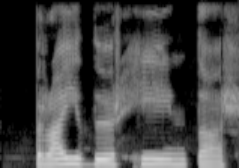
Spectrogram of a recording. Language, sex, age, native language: Icelandic, female, 9, Icelandic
